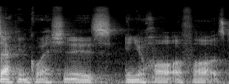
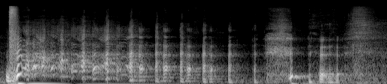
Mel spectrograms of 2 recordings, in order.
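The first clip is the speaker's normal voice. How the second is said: laughing; 7 semitones higher than usual. Real, not acted. Laughs at own compliment.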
